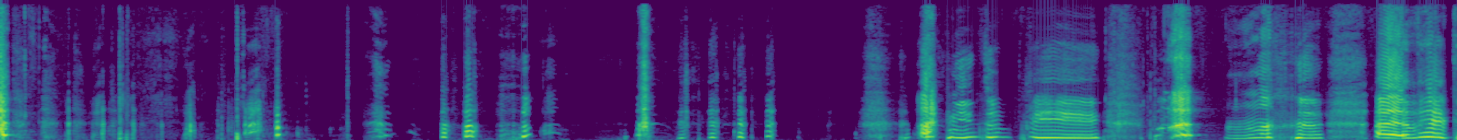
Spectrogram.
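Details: Streamer's hiccup attack: repeated short, sharp hiccup sounds, some with voiced squeaks, amid laughter-like vocal bursts.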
